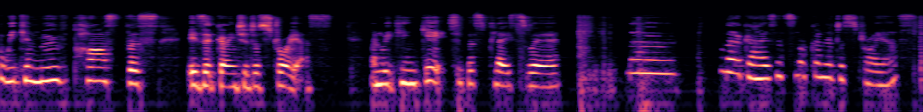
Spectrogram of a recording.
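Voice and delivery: ordinary delivery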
